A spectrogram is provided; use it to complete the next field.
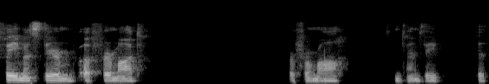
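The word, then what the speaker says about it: Fermat: when you when a lot of people hear vermont's theorem that's what they think about because that's the that's the most famous theorem of vermont or for ma sometimes they the t is silent okay we're going to do a different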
